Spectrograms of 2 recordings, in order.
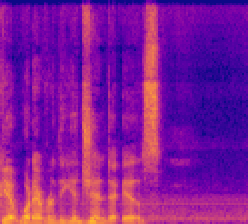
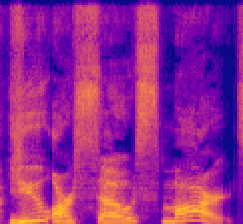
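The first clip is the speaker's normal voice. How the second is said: put-on slow, high, gushing Valley Girl; 7 semitones higher, 5 dB louder, much slower than usual. Vlogger gushing as Chat GPT in Valley Girl voice. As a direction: coo it like a flattering Valley Girl. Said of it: "in a Valley, Valley Girl tone".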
